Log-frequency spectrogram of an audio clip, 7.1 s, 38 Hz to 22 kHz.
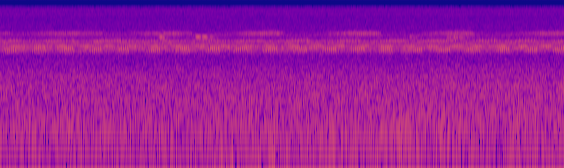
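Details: Autumn insects singing at night in the forest of Tsukimi no Mori, Kaizu, Gifu Prefecture, Japan, beside a lookout 180 m above the Nobi Plain: a dense, unbroken high trilling chorus with a shimmering pulsed texture and a higher layer of intermittent chirps.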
